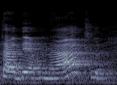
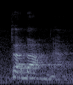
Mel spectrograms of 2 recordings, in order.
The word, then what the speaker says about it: tabarnak: déjà visité le québec les bandits tabernacle mais bon nous au québec on dit vraiment adanac tabarnak c'est la prononciation exacte du jour ont maintenant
